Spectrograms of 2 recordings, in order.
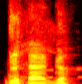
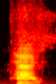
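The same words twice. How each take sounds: First: The final G is hard and clearly released. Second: The final G is soft and barely released. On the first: "some people really do tag, tag, like, a hard" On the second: "I don't enunciate the G so much"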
